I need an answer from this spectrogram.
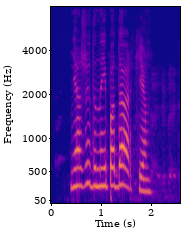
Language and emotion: Russian, positive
